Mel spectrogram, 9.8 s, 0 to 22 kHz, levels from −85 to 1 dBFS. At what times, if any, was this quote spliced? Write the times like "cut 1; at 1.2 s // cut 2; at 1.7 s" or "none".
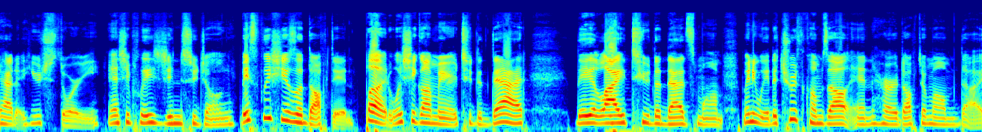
cut 1; at 0.9 s // cut 2; at 2.3 s // cut 3; at 7.3 s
